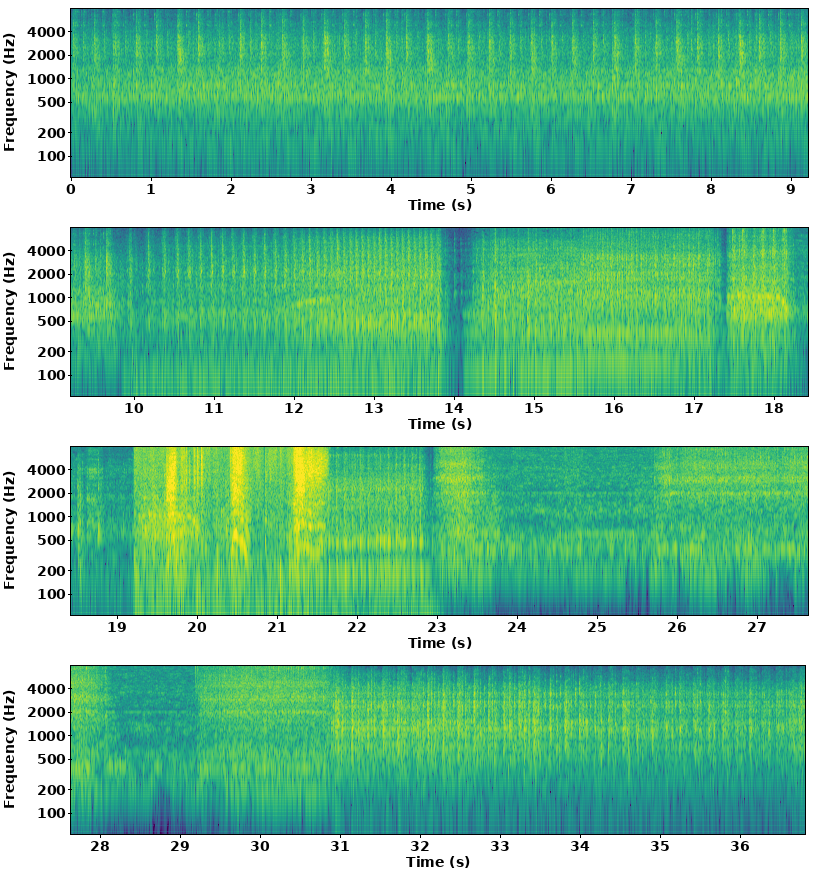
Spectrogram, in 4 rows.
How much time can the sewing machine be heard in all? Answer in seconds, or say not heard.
37 s.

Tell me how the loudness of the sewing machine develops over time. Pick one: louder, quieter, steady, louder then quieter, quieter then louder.
louder then quieter.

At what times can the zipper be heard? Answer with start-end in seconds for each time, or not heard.
19.2-21.6.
